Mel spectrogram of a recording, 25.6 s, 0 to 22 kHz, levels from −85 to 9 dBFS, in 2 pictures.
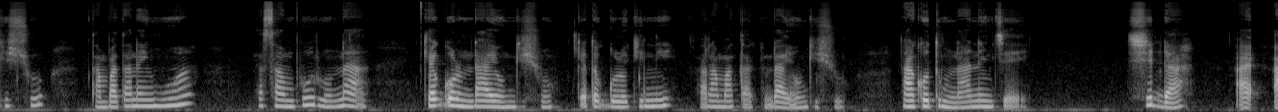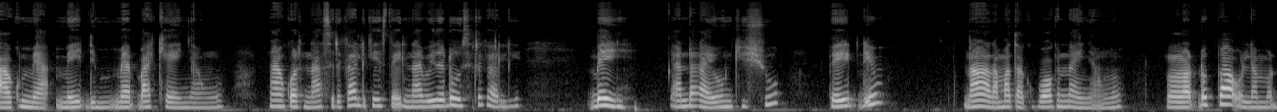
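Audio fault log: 5.09–5.14 s and 19.69–19.79 s, short stall from a late packet: a packet arrived late and the jitter buffer ran dry, so the receiver held the last sound for 31 ms and then 71 ms. Playback resumed from the same point, so nothing is lost, but the speech briefly drags with a slight buzz or dip.
10.04–10.55 s and 22.49–22.87 s, jitter buffer speed-up: the buffer held more than its target. The receiver trimmed pitch-period-sized slices repeatedly, removing about 40 ms and then about 50 ms. This made the speech run at 106% and then 112% speed at unchanged pitch, so it sounds hurried.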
